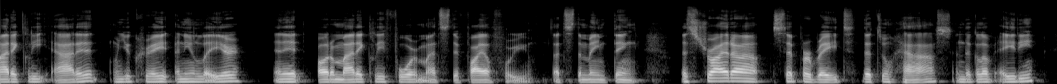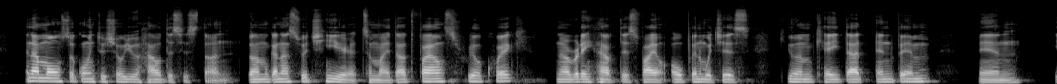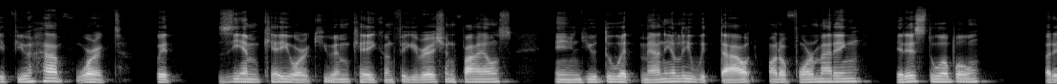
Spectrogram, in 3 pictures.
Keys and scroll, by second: 1.4 ctrl+d, 1.5 ctrl+d, 2.9 ctrl+u, 3.5 ctrl+u, 3.7 ctrl+u, 4.8 ctrl+d, 5.4 k, 6.5-7.1 typing, 15.2 ctrl+super+F3, 15.7-18.4 typing.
